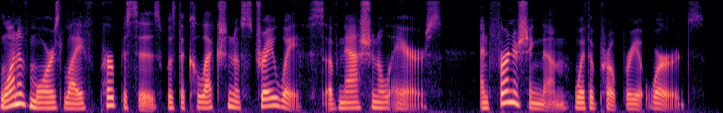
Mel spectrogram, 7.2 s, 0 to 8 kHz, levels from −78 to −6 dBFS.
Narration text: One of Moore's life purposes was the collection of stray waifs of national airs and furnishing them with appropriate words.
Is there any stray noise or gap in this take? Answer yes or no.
no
